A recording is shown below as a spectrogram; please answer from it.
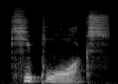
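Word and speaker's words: ķiploks: My Latvian friend told me that it's pronounced kind of like the q in cute. So, maybe it's k k kiploks kievses kieda I would say C tier.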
